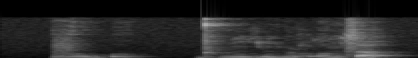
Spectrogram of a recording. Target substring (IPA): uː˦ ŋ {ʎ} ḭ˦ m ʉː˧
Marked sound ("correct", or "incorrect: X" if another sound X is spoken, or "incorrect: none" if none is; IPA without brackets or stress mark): correct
